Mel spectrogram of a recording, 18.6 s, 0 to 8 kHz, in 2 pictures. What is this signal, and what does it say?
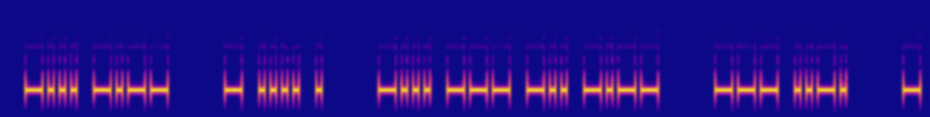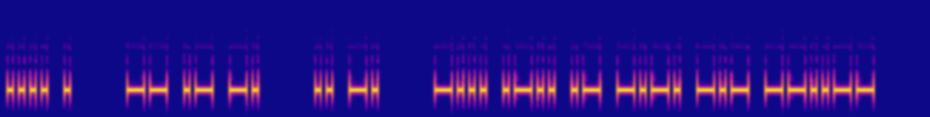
Morse code, heard as a keyed tone, about 21 wpm, 700 Hz. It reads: BY THE BODY OF THE MAN IN BLACK,
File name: Book One / 12-Chapter 12 - 21 WPM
